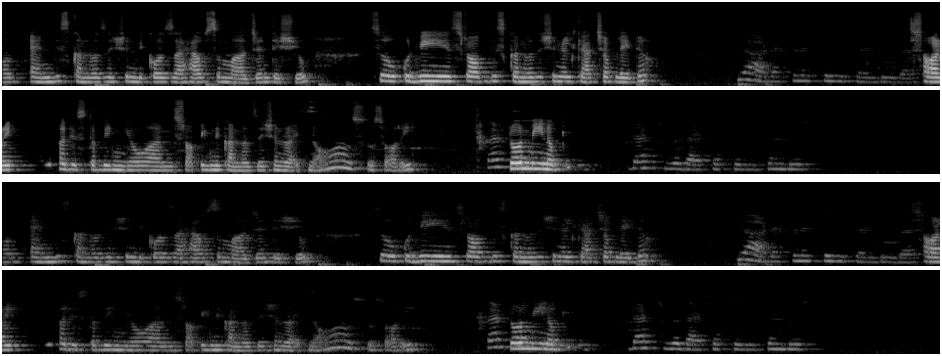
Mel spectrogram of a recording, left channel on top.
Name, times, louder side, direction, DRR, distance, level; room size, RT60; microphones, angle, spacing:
voice 1, 0.0-3.1 3.7-6.5 9.1-9.5 9.9-13.5 14.1-14.2 14.5-14.9, left 6 dB, 70° left, 0.3 m, -28 dB
sound 1, 0.9-1.4 2.0-2.5 3.2-3.6 4.2-4.6 5.3-5.7 6.3-6.6 7.4-7.7, left 1 dB, 10° left, 0.9 m, -50 dB
voice 2, 7.3-9.2 14.2-15.3 15.6-17.5, right 2 dB, 20° right, 0.5 m, -43 dB
4.2 x 2.4 x 4.2 m
head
